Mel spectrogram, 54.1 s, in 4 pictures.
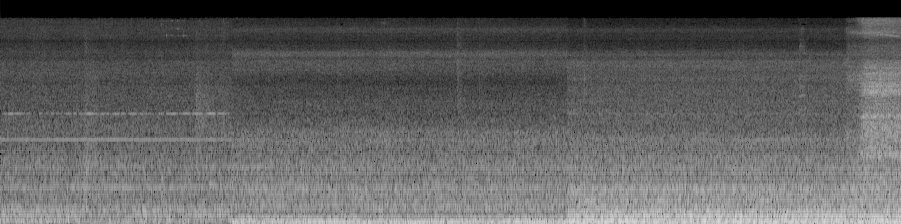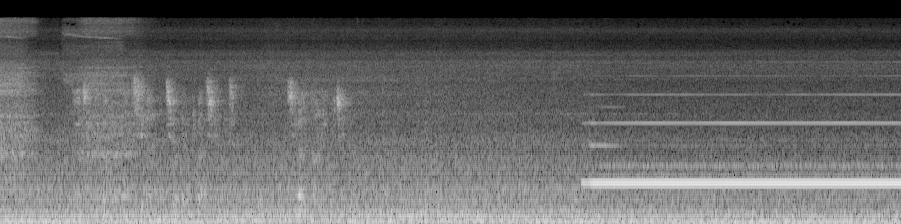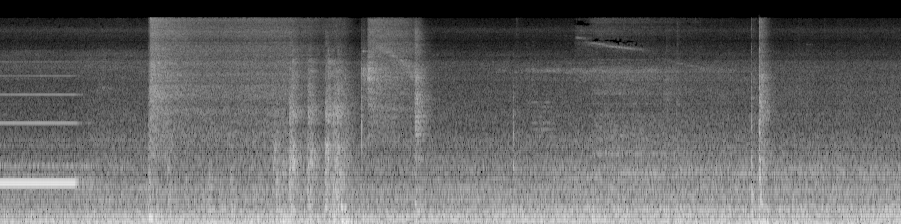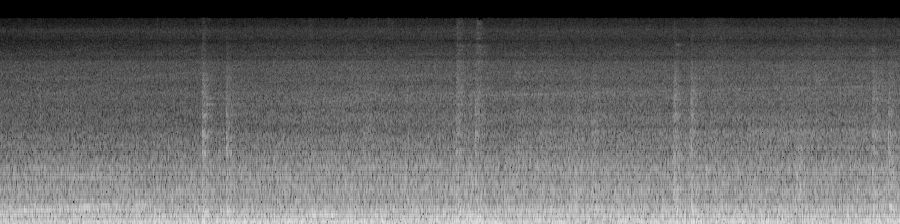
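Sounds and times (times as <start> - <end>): train low rumble: 0.0 - 54.0
electronic signal tone: 22.2 - 28.4.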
